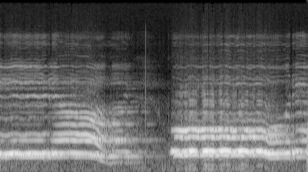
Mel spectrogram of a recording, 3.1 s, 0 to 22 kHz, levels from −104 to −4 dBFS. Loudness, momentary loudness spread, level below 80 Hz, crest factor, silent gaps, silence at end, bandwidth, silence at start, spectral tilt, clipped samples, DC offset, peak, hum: -19 LUFS; 11 LU; -56 dBFS; 12 dB; none; 0 s; 10 kHz; 0 s; -5 dB/octave; under 0.1%; under 0.1%; -8 dBFS; none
